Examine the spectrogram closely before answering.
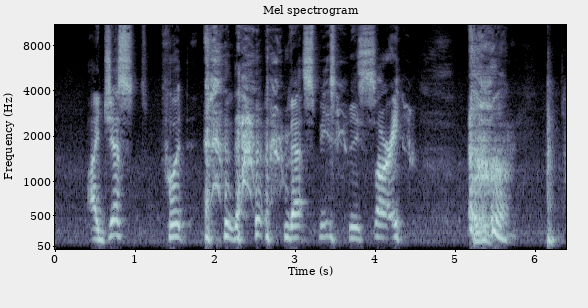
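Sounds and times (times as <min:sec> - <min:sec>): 
speech: 0:00.4 - 0:04.5, 0:05.2 - 0:05.8
harsh cough from someone with a cold: 0:01.9 - 0:03.7, 0:05.2 - 0:05.8
throat-clearing rasp: 0:05.2 - 0:05.8.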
